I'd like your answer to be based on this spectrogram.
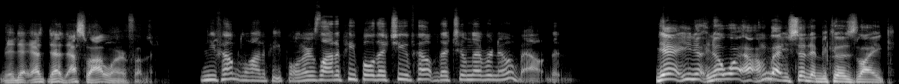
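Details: Adult speakers in conversation; normal speech.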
